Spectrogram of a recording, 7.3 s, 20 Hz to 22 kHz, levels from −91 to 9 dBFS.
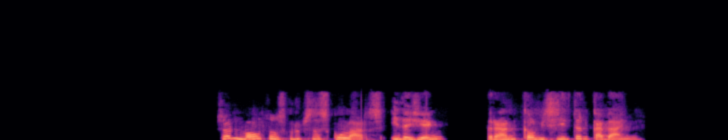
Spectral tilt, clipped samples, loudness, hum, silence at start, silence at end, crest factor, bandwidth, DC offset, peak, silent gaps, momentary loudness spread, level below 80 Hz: -5.5 dB/octave; under 0.1%; -17 LUFS; none; 2.2 s; 0.85 s; 16 dB; 8 kHz; under 0.1%; -2 dBFS; 4.50-4.87 s; 8 LU; -62 dBFS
